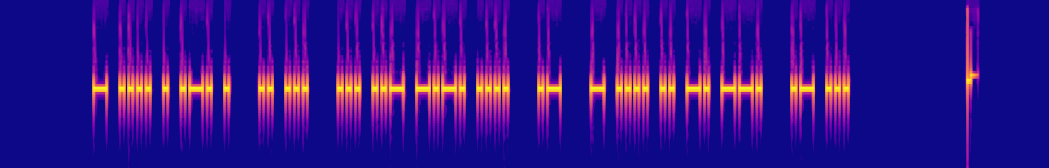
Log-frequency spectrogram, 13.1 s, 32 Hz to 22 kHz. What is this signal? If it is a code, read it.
Morse code, heard as a keyed tone, about 22 wpm, 700 Hz. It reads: THERE IS SUCH A THING AS
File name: practice / 22wpm / Sets of 6 Words - 22wpm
